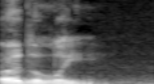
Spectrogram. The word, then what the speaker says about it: Italy: Number 7, trip to Italy, trip to Italy, trip to Italy, trip to Italy. وهنا التاء نطقناها داء ساوند مش تاء ساوند لأن هي جت بين two vowels بين حرفين متحركين.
